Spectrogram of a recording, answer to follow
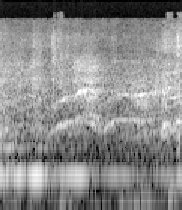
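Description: A lull between songs in a live open-air drum-band show: a low held tone from the sound system fades away under faint crowd noise, with a few wavering calls from the crowd in the middle.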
